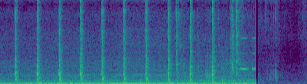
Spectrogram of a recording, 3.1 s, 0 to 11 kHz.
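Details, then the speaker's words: 2008 Nissan Titan at key-on idle: steady light clicking about three times a second from behind the glove box, stopping when key is off; caused by the fresh-air cabin filter door. "so that clicking noise we just heard is coming from behind your glove box it's the uh fresh air filter"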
